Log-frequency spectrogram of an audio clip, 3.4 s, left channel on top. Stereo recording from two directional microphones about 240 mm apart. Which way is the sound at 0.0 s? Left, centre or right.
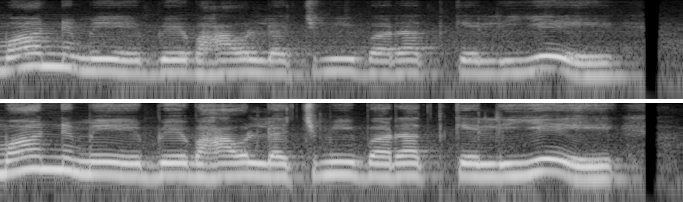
Right.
